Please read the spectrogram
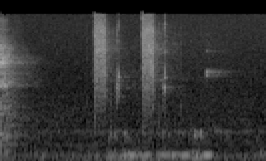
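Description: Perfume atomizer pumped twice in quick succession: two short hisses about a quarter second apart.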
